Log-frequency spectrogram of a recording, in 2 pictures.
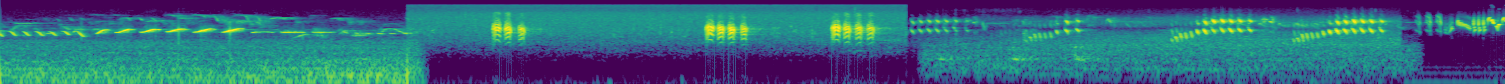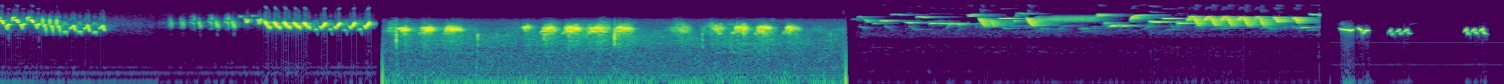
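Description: A succession of different small birds chirping and singing: rapid trills, repeated chirps and short rising whistles, with the song changing abruptly every few seconds. Near the end come short, high chirps separated by brief gaps.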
